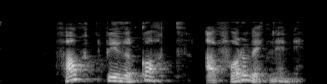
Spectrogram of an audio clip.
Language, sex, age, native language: Icelandic, male, 30-39, Icelandic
